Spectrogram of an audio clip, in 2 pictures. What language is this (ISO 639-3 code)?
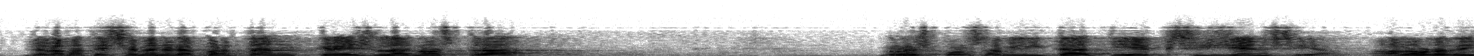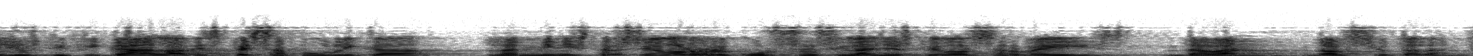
cat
